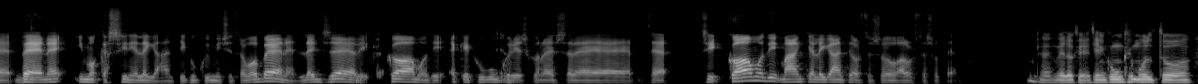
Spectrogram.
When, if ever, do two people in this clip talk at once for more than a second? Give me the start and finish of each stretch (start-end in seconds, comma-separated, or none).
none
